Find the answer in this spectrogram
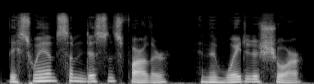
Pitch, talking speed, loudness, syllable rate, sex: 120 Hz, 170 wpm, -19 LUFS, 5.7 syllables/s, male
